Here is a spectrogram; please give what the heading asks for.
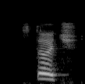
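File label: "стӧч", Komi-Zyrian, female; audio dict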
